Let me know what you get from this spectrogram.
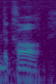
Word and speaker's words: Bacall: And Gemma Grutner Bacall, I believe it's pronounced, like Lauren Bacall, the junior college shooting guard, was top 15 in the nation in scoring.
